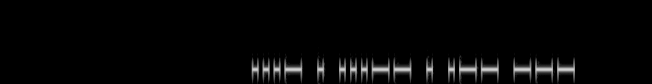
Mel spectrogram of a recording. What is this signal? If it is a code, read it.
Morse code, heard as a keyed tone, about 22 wpm, 700 Hz. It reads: VE3EWO
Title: DXCC-100 Call Signs - 6 Characters - Repeated 3x - 22wpm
